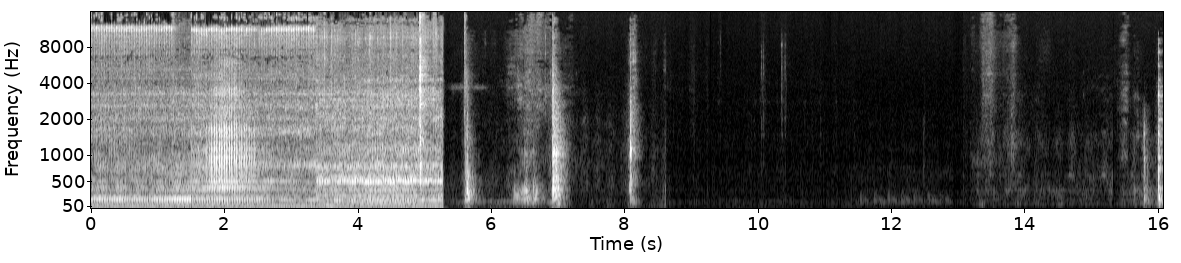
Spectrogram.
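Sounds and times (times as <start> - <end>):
machine running: 0.0 - 5.3.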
